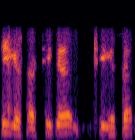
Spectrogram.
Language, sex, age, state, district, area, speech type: Hindi, male, 18-30, Uttar Pradesh, Chandauli, rural, conversation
